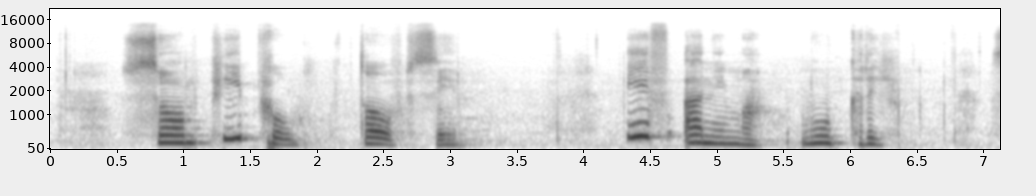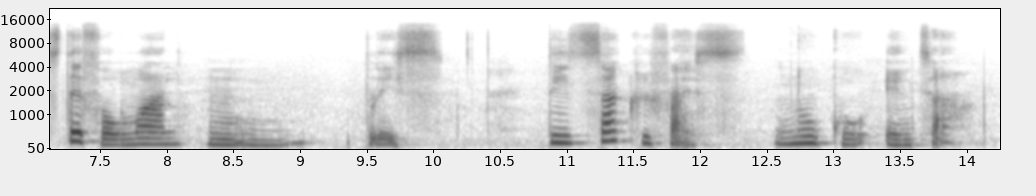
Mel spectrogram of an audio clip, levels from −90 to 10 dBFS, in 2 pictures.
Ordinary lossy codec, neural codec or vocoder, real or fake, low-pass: none; codec, 32 kHz, 1.9 kbps, SNAC; fake; 14.4 kHz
